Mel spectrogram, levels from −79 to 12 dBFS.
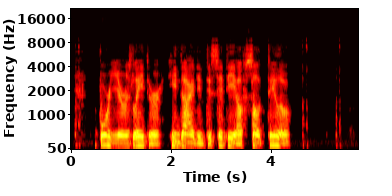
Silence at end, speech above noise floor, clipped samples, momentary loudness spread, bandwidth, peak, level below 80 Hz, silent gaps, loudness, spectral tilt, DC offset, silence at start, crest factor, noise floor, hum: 1.4 s; 60 dB; under 0.1%; 6 LU; 7.8 kHz; -2 dBFS; -52 dBFS; none; -14 LUFS; -7 dB/octave; under 0.1%; 0.05 s; 14 dB; -72 dBFS; none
